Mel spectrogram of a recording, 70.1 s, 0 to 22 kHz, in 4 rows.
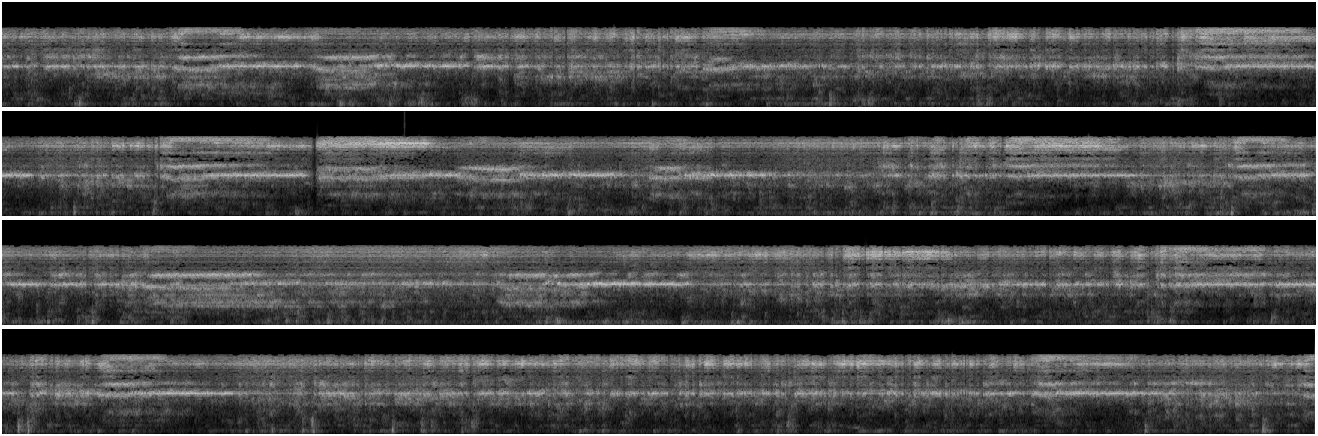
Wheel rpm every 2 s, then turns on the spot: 230, 230, 230, 240, 230, 230, 230, 230, 230, 230, 230, 230, 230, 230, 230, 230, 230, 230, 220, 210, 220, 230, 230, 230, 230, 230, 230, 230, 230, 240, 230, 230, 230, 230, 230.
none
